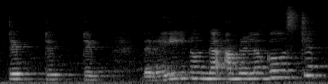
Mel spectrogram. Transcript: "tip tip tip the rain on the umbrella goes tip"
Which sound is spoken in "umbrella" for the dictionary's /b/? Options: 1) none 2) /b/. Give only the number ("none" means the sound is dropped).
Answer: 1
